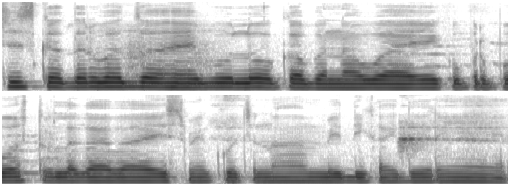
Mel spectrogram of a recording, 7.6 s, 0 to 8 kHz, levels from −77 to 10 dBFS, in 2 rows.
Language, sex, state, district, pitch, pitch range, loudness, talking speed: Hindi, male, Rajasthan, Bikaner, 130 Hz, 125-140 Hz, -13 LUFS, 180 wpm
